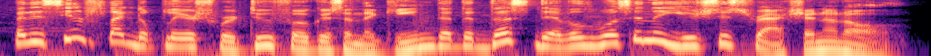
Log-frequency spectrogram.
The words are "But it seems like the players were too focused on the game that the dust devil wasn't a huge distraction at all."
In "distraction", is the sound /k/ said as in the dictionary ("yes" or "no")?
yes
